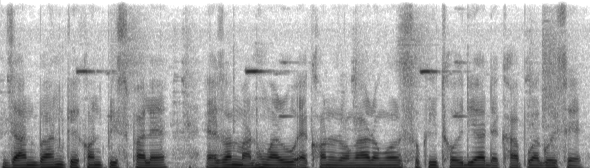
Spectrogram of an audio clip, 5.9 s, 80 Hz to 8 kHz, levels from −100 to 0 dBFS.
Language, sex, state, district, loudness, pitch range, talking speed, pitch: Assamese, male, Assam, Sonitpur, -15 LUFS, 115-120 Hz, 150 wpm, 115 Hz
